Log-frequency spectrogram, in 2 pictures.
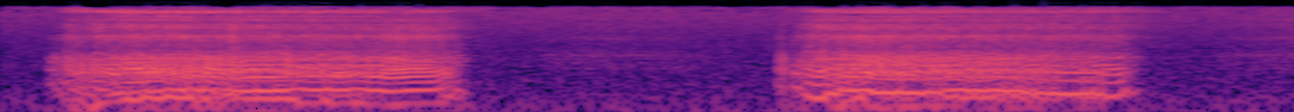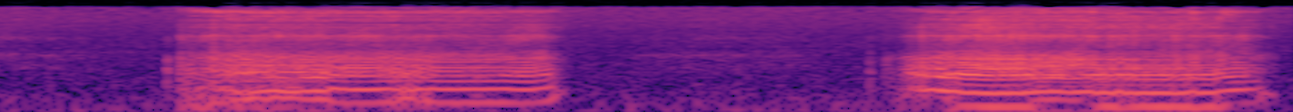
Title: Soothing??? Snoring sleep sounds!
